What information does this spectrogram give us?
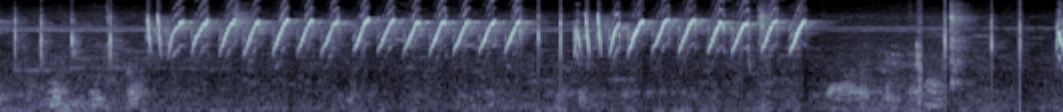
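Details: Ngebren-style trilling of bar-winged prinia, played as a lure to trigger singing: a long run of rapid, upswept high chirps after a few scattered notes, then a pause and scattered clicks. A thin steady high whine lingers throughout.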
